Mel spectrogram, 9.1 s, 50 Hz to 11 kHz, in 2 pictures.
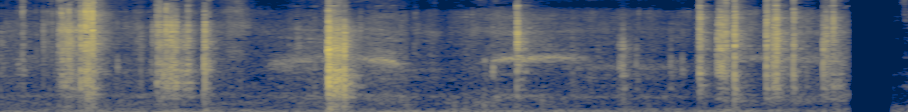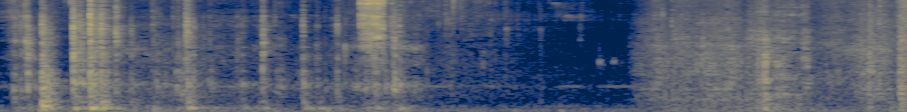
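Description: Scattered metallic clicks and clinks of a ratchet and socket worked on the bolts of a Honda Monkey 125's engine side cover, a few of them ringing briefly, with a pause of about a second near the end.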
